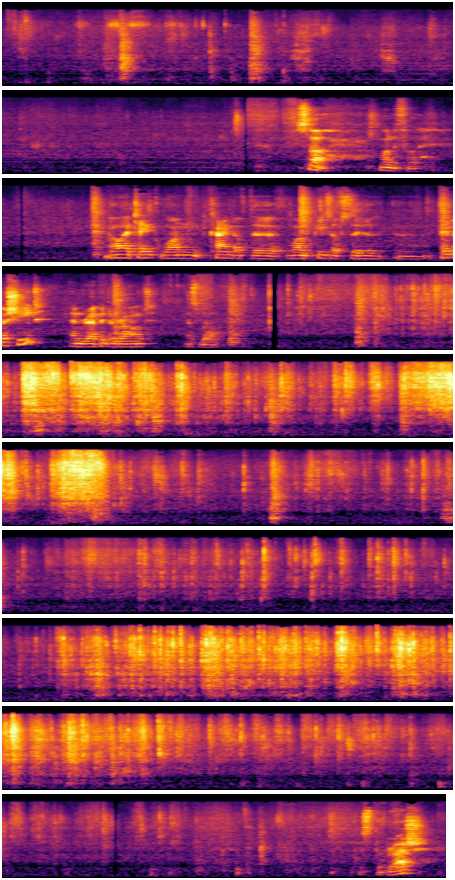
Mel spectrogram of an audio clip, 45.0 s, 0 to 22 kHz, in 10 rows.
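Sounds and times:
newspaper rustling and crinkling: 16.3s - 44.2s.

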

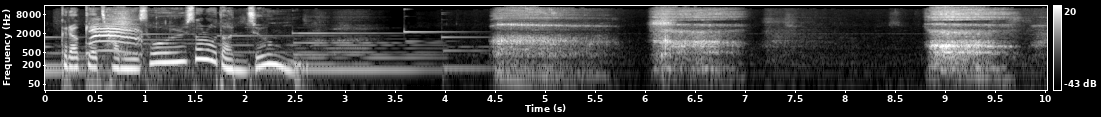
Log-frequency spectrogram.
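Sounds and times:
man snoring loudly: 4.4s - 7.1s, 8.8s - 9.8s.

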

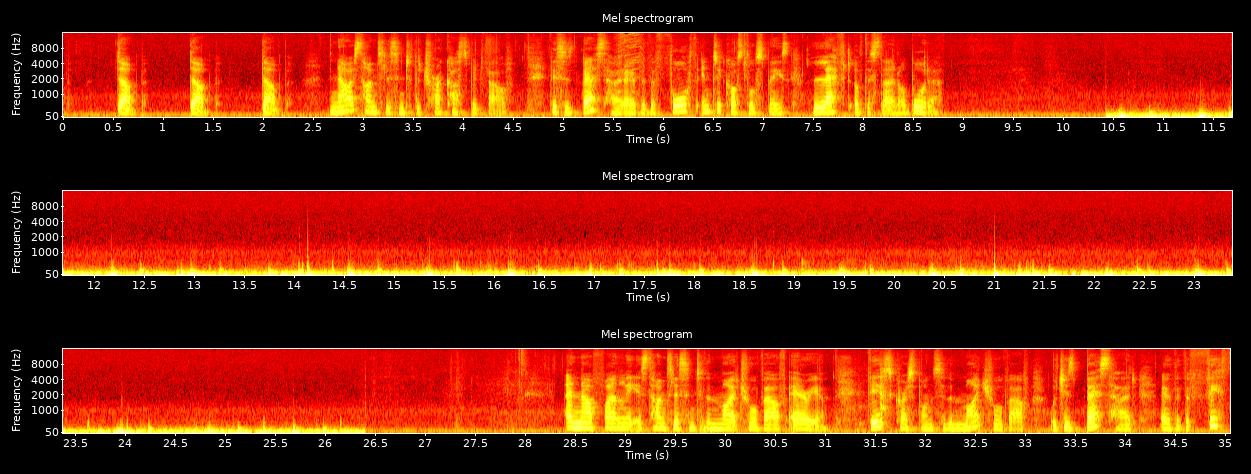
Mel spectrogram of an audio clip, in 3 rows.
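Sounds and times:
heart beating through stethoscope: 10.4s - 26.4s
low hum: 10.4s - 26.4s.

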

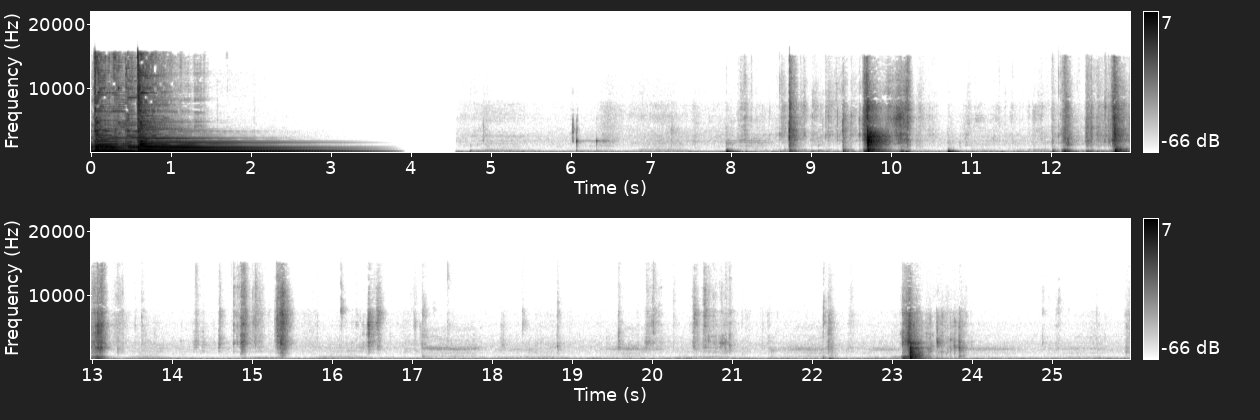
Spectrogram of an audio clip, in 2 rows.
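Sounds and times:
knife cutting onion on counter: 7.9s - 10.9s, 11.8s - 13.3s, 23.1s - 23.9s.

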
